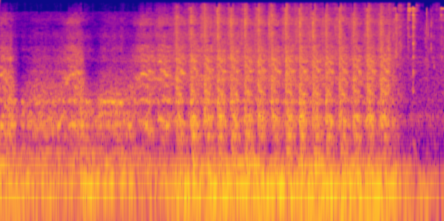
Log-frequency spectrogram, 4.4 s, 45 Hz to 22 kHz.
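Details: 1973 Chrysler Newport 400 cu in V8 from a junkyard, not run in years, cranking with starting fluid and choke: starter turns it over at a steady, slightly uneven rhythm near four beats a second but it never fires; cranks but won't start, cause unconfirmed.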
